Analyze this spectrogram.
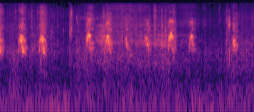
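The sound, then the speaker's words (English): A bald eagle at its nest gives a rapid series of short, harsh, nasal, pig-like grunts, about a dozen in quick succession, steady and fairly loud over a low rumbling background, with no one talking. “It's more of a grunt like a pig when you go up into the nest and they're a little bit scared of you or concerned.”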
